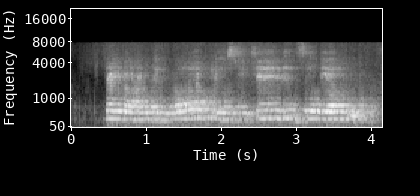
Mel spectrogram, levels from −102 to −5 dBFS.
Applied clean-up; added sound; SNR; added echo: neural separator model SepFormer DNS4.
